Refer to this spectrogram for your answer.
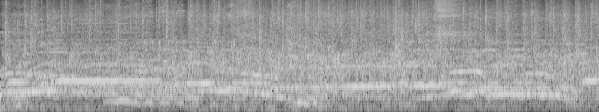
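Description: A crowd applauds and cheers loudly and steadily for the full length, with dense clapping and whoops and shouts rising above it.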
